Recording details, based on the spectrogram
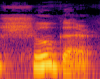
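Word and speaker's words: sugar: जैसे कि सन में कभी-कभार श भी होता है शलगम वाला श भी होता है जैसे कि शुगर टी टी का साउंड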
